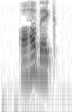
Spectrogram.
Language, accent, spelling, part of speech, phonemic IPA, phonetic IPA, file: Armenian, Eastern Armenian, ահաբեկ, adjective / adverb, /ɑhɑˈbek/, [ɑhɑbék], Hy-ահաբեկ.ogg
- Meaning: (adjective) scared, frightened, terrified; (adverb) in the manner of being scared, frightened, or terrified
